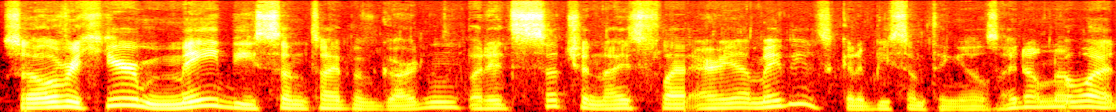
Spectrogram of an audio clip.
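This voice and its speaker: Very fast and with hardly any pauses, a man talks at a medium pitch. His pitch swings very widely. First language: not English. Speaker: gaming YouTuber. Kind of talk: casual gameplay chat.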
